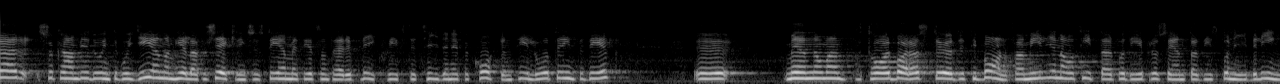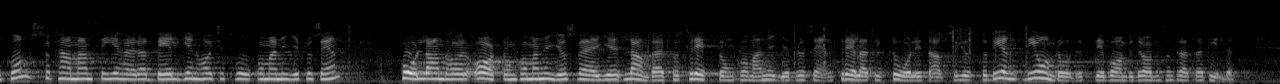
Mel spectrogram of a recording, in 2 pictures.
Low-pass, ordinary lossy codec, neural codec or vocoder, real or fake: 7.2 kHz; Opus, 24 kbps; none; real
